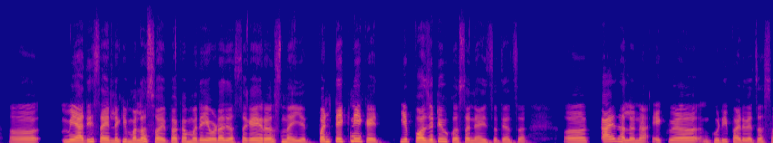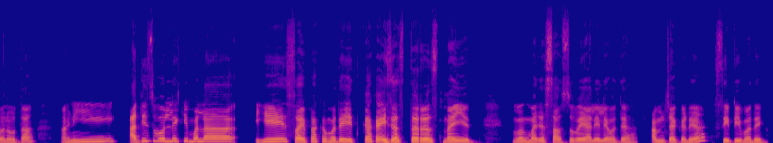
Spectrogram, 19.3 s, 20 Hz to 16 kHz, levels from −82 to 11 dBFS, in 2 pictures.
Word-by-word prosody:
अ, 190 +2 -1 0.4
मी 230 +1 +4
आधीच 225 +4 +4
सांगितलं, 205 0 +3
की 240 - -1
मला 205 0 +2
स्वयंपाकामध्ये 200 +1 +1
एवढा 195 +1 +4
जास्त 190 +1 0
काही 200 +1 +4
रस 190 +2 +3
नाहीयेत. 175 -6 0
पण 240 0 +4
टेक्निक 265 -2 +4
आहेत 180 -3 +4 0.3
हे 250 - +4
पॉझिटिव्ह 230 +5 +4
कसं 195 0 0
न्यायचं 170 -1 -3
त्याचं. 170 -1 -5 0.5
अ, - - -8 0.4
काय 245 +3 +5
झालं 200 -7 0
ना, 215 +1 -2
एक 210 0 -5
वेळा 210 +1 +2
अ, - - -6
गुढीपाडव्याचा 195 -4 -2
सण 185 -2 -6
होता. 175 +5 -4 0.4
आणि 245 +7 -4 0.2
आधीच 285 +9 0
बोलले, 285 -1 0
की 295 +3 -6
"मला 275 0 0 0.6
हे 260 +5 +1
स्वयंपाकामध्ये 245 +2 +1
इतका 245 +2 0
काही 245 -2 +4
जास्त 215 0 +1
रस 200 +3 +4
नाहीयेत". 185 -3 +1 0.5
मग 210 +1 -2
माझ्या 200 +1 -1
सासूबाई 190 +1 -2
आलेल्या 180 0 -1
होत्या, 175 +3 -4 0.3
आमच्याकडे 175 -1 -2
हां, 345 - -2 0.2
सिटीमध्ये 175 -4 -1
205 Hz, 155 wpm, -23 LUFS, 185-240 Hz, 0.6 s, काय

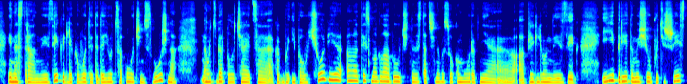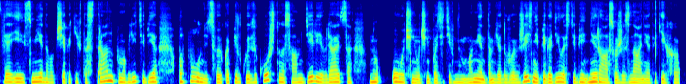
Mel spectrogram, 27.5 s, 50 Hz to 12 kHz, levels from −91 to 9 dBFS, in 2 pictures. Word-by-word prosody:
иностранный 145 -3 +2
язык 195 +7 +2
и - - +5
для 145 -1 -1
кого-то 150 +1 -2
это 140 -2 -2
даётся 150 +3 -1
очень 155 -3 -1
сложно. 165 - 0 0.5
А 155 - +4
у 155 - +4
тебя 160 +2 +1
получается, 150 -1 -2 0.3
э, - - -7
как 145 -1 -4
бы 145 0 -3
и 150 - -2
по 135 - -3
учёбе, 230 - +4
а, 200 0 +3
ты 205 +1 0
смогла 180 -3 +1
выучить 170 0 0
на 155 - 0
достаточно 155 +1 -2
высоком 155 0 -1
уровне, 150 -2 -1
а, 70 0 -2
определённый 150 +2 0
язык. 130 -2 -2 0.4
И 190 +7 +6
при 180 -3 +4
этом 155 -3 +2
ещё 160 +1 +2
путешествия 155 +3 0
и 145 0 +2
смена 150 0 +1
вообще 130 -1 -3
каких-то 140 +3 -10
стран 190 +4 +2
помогли 150 -2 -2
тебе 160 -1 -1 0.4
пополнить 160 -4 0
свою 135 +1 -2
копилку 145 -1 -3
языков. 150 - +1
Что 165 - -4
на 150 - +1
самом 140 0 -4
деле 175 +4 +3
является 150 0 0 0.3
ну 150 0 0 0.2
очень-очень 135 -4 +1
позитивным 135 +1 -6
моментом, 130 -2 +1
я 135 0 -2
думаю, 130 0 -4
в - - -6
жизни. 170 +1 +4
И - - -2
пригодилось 140 +2 +1
тебе 145 0 -1
не 150 +4 +4
раз 135 -6 -1
уже 125 +2 -3
знание 130 -1 -2
таких, 125 +2 -7
э, 130 - -3
150 Hz, 150 wpm, -24 LUFS, 135-160 Hz, 0.5 s, И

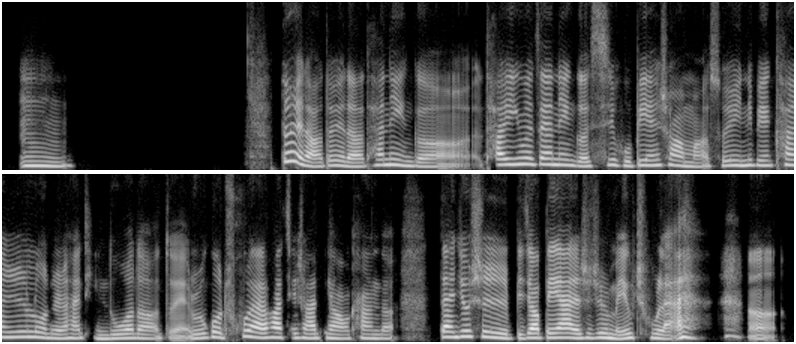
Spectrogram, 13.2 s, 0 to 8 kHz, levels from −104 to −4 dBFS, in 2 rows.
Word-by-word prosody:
嗯。 215 0 -2 1.7
对 430 0 +4
的 185 - +2
对 230 +2 -4
的， 185 -2 +1
它 250 +6 -5
那 255 -4 0
个 185 -3 -4
它 265 - +2
因 275 +2 +1
为 290 - +1
在 280 0 +1
那 255 -3 0
个 195 -2 -1
西 215 +5 -5
湖 225 -4 -3
边 240 +3 -2
上 240 -4 -1
嘛， 180 +1 -4
所 220 +2 -8
以 235 0 -1
那 240 +1 -1
边 230 -1 -3
看 250 -1 -1
日 255 +1 -2
落 245 -3 -1
的 195 - -3
人 190 +1 -1
还 195 - -1
挺 190 -3 -6
多 195 +3 0
的， 190 -2 -2
对， - - -4
如 195 +2 -2
果 240 0 +1
出 255 +6 -5
来 245 - +6
的 215 - +4
话 230 0 +5
其 210 -1 -8
实 210 - -2
还 200 - +2
挺 200 -1 -2
好 185 -1 -1
看 190 0 -4
的， 180 0 -6 0.4
但 255 -1 +5
就 275 +2 +3
是 240 -7 +1
比 185 0 -6
较 215 0 +7
悲 220 +1 +2
哀 220 -1 +7
的 200 - +4
是 210 - -2
就 220 - -1
是 220 - +4
没 185 -3 +2
有 210 - +2
出 205 -1 -3
来， 235 0 +3 0.4
嗯。 - - -1
220 Hz, 280 characters per minute, -25 LUFS, 200-245 Hz, 1.7 s, 较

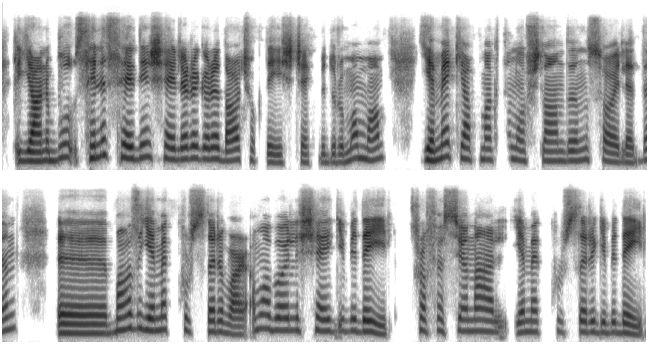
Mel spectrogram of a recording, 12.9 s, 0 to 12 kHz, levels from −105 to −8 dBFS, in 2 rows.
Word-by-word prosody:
yani, 190 +1 +3
bu 265 - -3
senin 250 +5 +2
sevdiğin 260 -3 +2
şeylere 235 -2 +6
göre 230 -2 +1
daha 200 +3 -1
çok 205 -5 -6
değişecek 160 0 +2
bir 160 - -10
durum 165 +4 -8
ama 235 -1 -5 0.4
yemek 250 +6 +4
yapmaktan 225 0 -6
hoşlandığını 195 +1 -1
söyledin. 190 - -2 0.4
Eee, 185 -1 +1
bazı 265 +7 -4
yemek 250 0 +1
kursları 215 -2 -1
var 160 -2 -1
ama 275 0 -7
böyle 245 0 -2
şey 230 0 +3
gibi 230 0 -5
değil, 200 -7 +6 0.2
profesyonel 230 -2 -2
yemek 210 +1 -3
kursları 215 0 -2
gibi 205 -1 -7
değil. 180 -4 +4
215 Hz, 145 wpm, -24 LUFS, 190-240 Hz, 0.4 s, şeylere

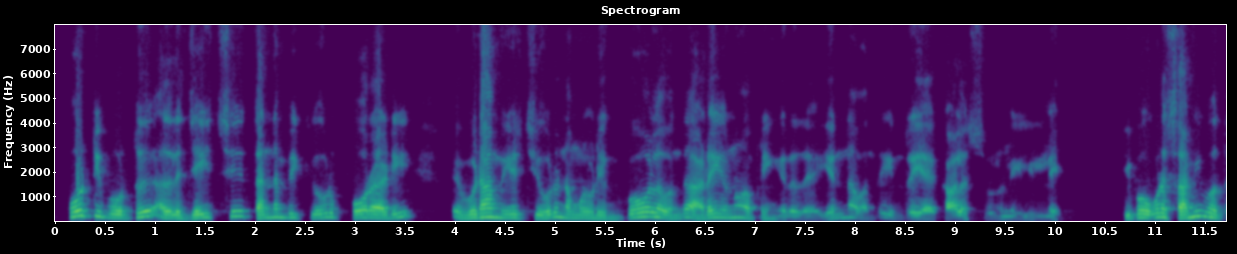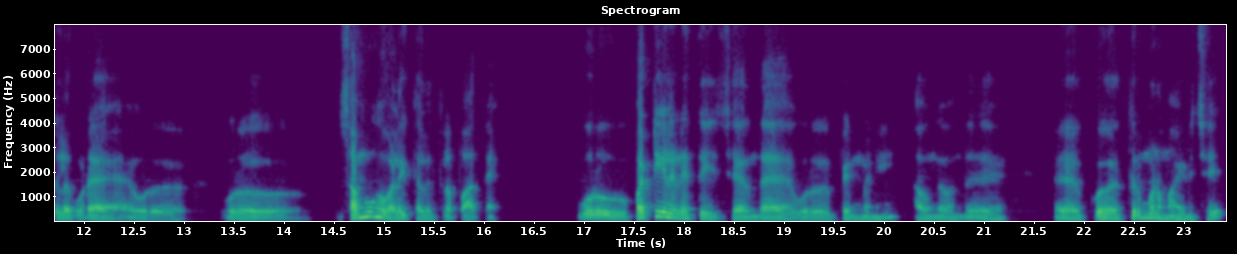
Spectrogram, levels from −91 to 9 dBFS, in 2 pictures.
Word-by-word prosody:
போட்டி 215 +1 +5
போட்டு 145 +4 +1 0.2
அதுல 140 -1 +4
ஜெயிச்சு 150 +8 0 0.2
தன்னம்பிக்கையோடு 155 +1 -1 0.2
போராடி, 145 0 +5 0.7
விடாமுயற்சியோடு 150 -2 +2
நம்மளுடைய 135 -2 -3 0.2
கோல்ல 180 +3 +4
வந்து 135 +7 -5
அடையணும் 155 +1 -1
அப்படிங்கறது 110 -5 -9 0.2
எண்ணம் 150 +4 -14 0.2
வந்து 110 +5 -14
இன்றைய 120 -1 -5 0.2
கால 130 +3 +2 0.2
சூழ்நிலையில் 105 -2 -20
இல்லை. 110 - -13 0.7
இப்ப 150 +2 +3
கூட 175 - +4 0.2
சமீபத்துல 150 - +4
கூட, 115 +3 -1 0.5
ஒரு 105 -1 -3 0.7
ஒரு 110 -1 -1 1.0
சமூக 180 +7 +7
வலைத்தளத்துல 115 -5 -3
பார்த்தேன். - - -5 0.9
ஒரு 140 -1 +4 0.4
பட்டியலினத்தைச் 130 - +3
சேர்ந்த 110 0 -1 0.4
ஒரு 100 0 -3 0.3
பெண்மணி. 100 -1 -5 0.3
அவங்க 110 -1 -4
வந்து 105 +1 -8 0.9
அ - - +2 0.3
கு 130 - +6 0.3
திருமணம் 140 -6 +1
ஆயிடுச்சு. 95 +5 -7
140 Hz, 95 wpm, -25 LUFS, 110-155 Hz, 1.0 s, சமூக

